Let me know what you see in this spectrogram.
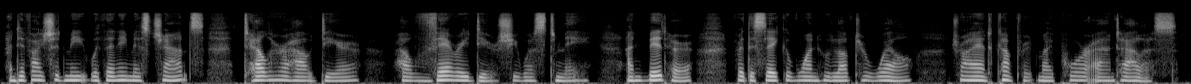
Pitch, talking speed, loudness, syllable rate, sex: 180 Hz, 190 wpm, -22 LUFS, 4.8 syllables/s, female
